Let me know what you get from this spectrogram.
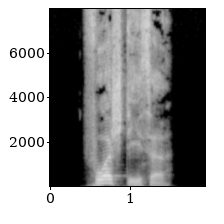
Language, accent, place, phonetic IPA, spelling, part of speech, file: German, Germany, Berlin, [ˈfoːɐ̯ˌʃtiːsə], vorstieße, verb, De-vorstieße.ogg
- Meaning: first/third-person singular dependent subjunctive II of vorstoßen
